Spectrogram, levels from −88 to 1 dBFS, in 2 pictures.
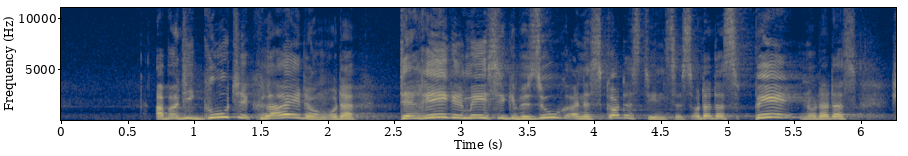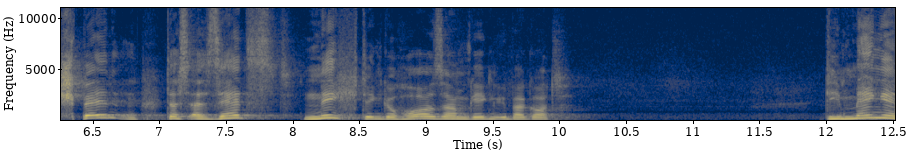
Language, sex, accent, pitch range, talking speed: German, male, German, 175-245 Hz, 120 wpm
